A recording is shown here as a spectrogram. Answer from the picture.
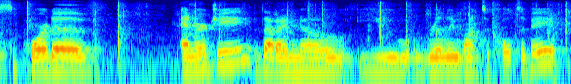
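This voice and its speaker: Soft-spoken and fairly low in pitch, a woman speaks at a very slow pace. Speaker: tarot reader. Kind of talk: tarot reading. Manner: halting.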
